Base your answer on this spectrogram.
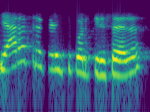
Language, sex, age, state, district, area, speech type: Kannada, female, 60+, Karnataka, Dakshina Kannada, rural, conversation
